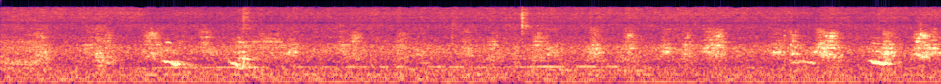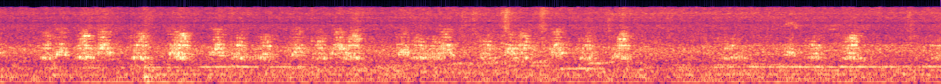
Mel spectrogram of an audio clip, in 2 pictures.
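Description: Ducks and turkeys in a pen giving a few short high calls, with a run of quick clicks and rustles in the middle, over a steady low hum.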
